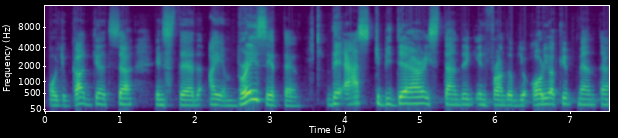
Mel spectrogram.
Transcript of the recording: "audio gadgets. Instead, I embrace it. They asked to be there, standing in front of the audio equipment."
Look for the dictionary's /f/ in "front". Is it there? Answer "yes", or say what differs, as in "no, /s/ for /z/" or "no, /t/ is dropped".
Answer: yes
